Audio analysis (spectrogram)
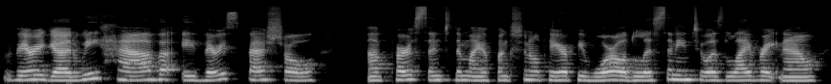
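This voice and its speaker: A woman's voice: medium pitch, flat delivery, a little slow, fairly bright tone. A woman hosting a live podcast interview, explaining her field fluently and upbeat. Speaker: podcast host, myofunctional therapist.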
